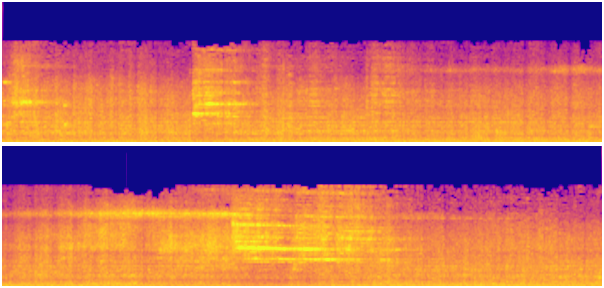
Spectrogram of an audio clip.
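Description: A freight train rumbles past close by, its wheels clattering and squealing on the rails.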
